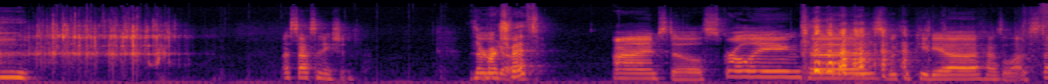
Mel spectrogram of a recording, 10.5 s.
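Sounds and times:
speech: 0:00.0 - 0:00.5, 0:02.8 - 0:03.6, 0:04.7 - 0:05.5, 0:06.1 - 0:10.4
ice clinking in a glass: 0:00.2 - 0:02.0
laughter: 0:08.0 - 0:09.5.

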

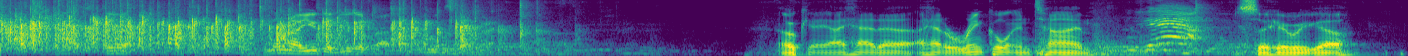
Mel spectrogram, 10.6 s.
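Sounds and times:
audience applause: 0:00.0 - 0:04.6
speech: 0:02.2 - 0:03.5, 0:05.8 - 0:08.4, 0:09.3 - 0:10.2.

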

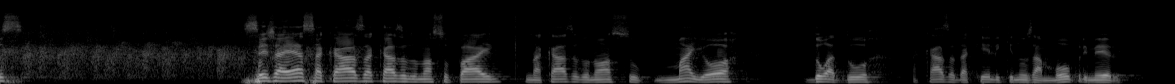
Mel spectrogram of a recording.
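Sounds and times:
speech: 0:00.0 - 0:00.4, 0:02.4 - 0:11.4
audience applauding: 0:00.0 - 0:03.0.

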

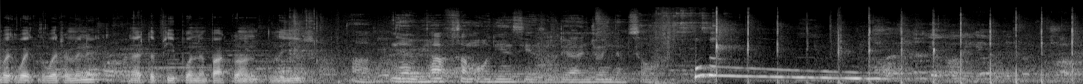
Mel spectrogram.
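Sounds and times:
speech: 0:00.0 - 0:07.1, 0:08.1 - 0:09.7
hand clapping: 0:07.0 - 0:10.8.

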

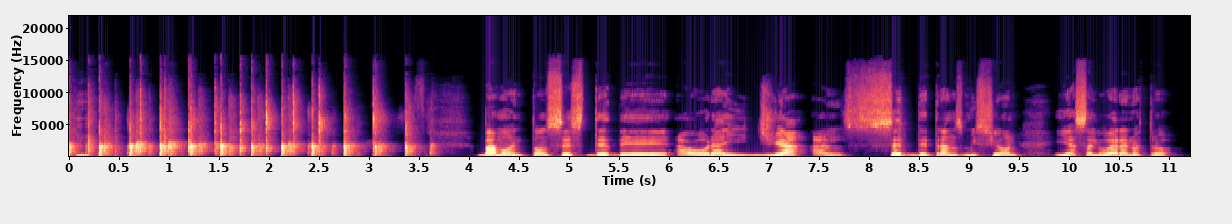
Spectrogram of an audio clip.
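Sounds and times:
applause: 0:00.0 - 0:03.8
speech: 0:04.1 - 0:11.1.

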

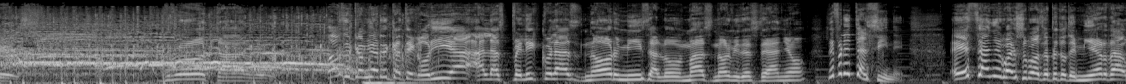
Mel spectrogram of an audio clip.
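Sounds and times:
applause and cheering: 0:00.0 - 0:04.5
speech: 0:04.0 - 0:11.2.

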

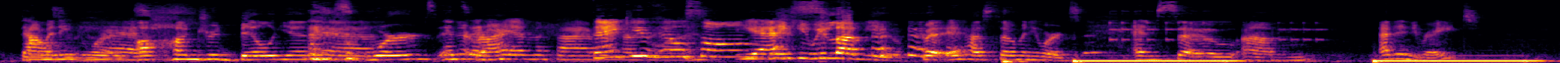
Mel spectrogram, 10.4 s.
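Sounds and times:
speech: 0:00.1 - 0:10.0
buzzy electronic mobile phone ringtone: 0:07.2 - 0:10.3.

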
